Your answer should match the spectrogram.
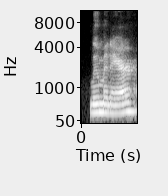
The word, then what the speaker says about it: luminaire: lumen is it luminary is this the word luminaire luminaire okay yeah like the band okay so this is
